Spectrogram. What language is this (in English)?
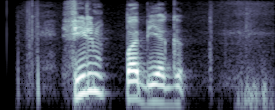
Russian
